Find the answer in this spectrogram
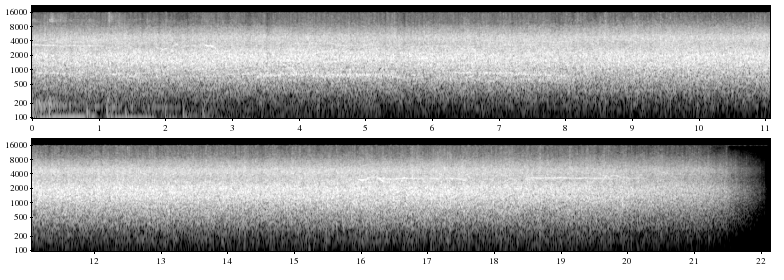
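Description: Audience applauding steadily, with the last low notes of the music dying away in the first few seconds. The applause fades out just before the end.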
